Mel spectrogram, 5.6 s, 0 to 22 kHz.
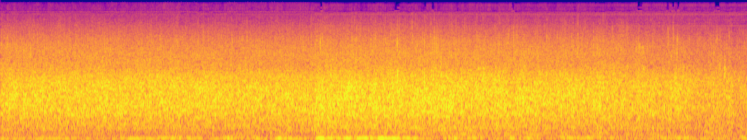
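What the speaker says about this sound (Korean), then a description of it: "119 소년소녀 합창단에게 다시 한번 따뜻한 박수 부탁드리겠습니다" Audience applause for the 119 children's choir at a 42nd Fire Service Day ceremony, a continuous, moderately loud wash of clapping from a large hall that swells slightly midway and carries no voices.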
